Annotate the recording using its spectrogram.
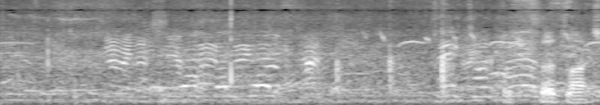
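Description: Voices of players and spectators at a football match, calling and chatting throughout, with a man speaking close to the microphone at the very end. A couple of short sharp knocks sound, one early and one late.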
